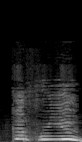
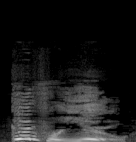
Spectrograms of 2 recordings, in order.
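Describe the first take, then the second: First: Much higher admiring coo; high-pitched praise. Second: Drawn-out congratulation at normal pitch; slow praise. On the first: Lions congratulating Daniel, high-pitched praise. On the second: Lions congratulating Daniel, slow and drawn out. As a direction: stretch each word of the praise. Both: Acted.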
